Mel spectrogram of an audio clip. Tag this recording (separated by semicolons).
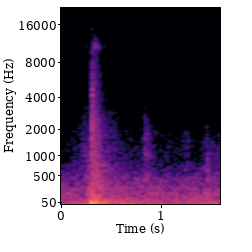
body; wall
